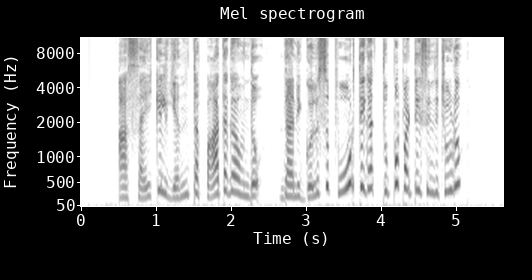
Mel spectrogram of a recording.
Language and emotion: Telugu, disgusted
